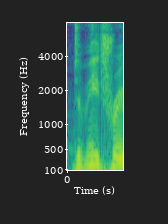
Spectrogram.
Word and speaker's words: Dimitri: Go to my profile page on Facebook, Dimitri with three I's, D-I-M-I-T-R-I.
